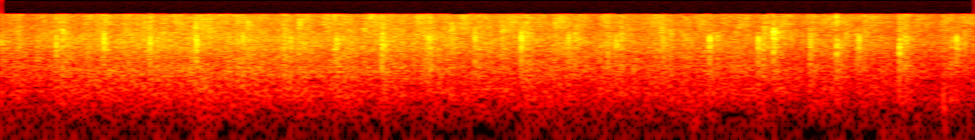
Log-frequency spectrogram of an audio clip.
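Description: A church audience applauds in a steady patter of many hands clapping. The sound is moderately quiet and even, and no voices stand out.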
